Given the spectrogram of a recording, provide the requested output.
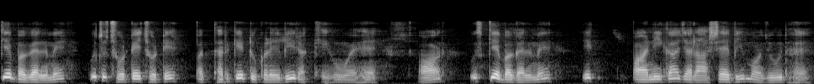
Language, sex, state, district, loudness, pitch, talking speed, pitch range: Hindi, male, Bihar, Saharsa, -20 LUFS, 120 Hz, 170 wpm, 110-140 Hz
